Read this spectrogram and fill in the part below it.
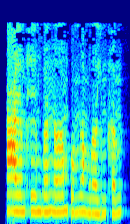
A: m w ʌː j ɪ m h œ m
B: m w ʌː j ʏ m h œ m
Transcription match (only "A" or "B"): B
